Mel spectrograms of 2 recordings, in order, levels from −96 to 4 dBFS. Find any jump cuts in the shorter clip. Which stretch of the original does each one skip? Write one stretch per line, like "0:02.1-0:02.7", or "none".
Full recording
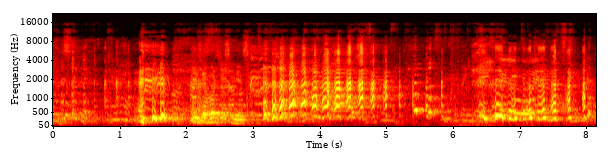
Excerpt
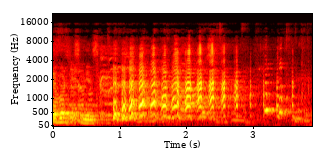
none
